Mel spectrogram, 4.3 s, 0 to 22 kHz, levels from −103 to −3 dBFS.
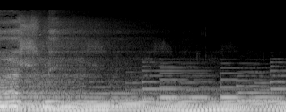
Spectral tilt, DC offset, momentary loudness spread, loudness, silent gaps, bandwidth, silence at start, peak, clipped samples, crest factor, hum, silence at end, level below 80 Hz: -8.5 dB/octave; under 0.1%; 5 LU; -28 LUFS; none; 11.5 kHz; 0 s; -12 dBFS; under 0.1%; 14 dB; 50 Hz at -35 dBFS; 0 s; -28 dBFS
